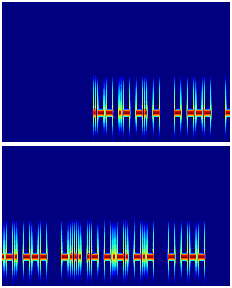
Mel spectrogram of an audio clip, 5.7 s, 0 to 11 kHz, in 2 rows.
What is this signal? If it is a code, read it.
Morse code, heard as a keyed tone, about 44 wpm, 700 Hz. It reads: WANT TO GO BACK TO
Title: Sets of 5 Words 45wpm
